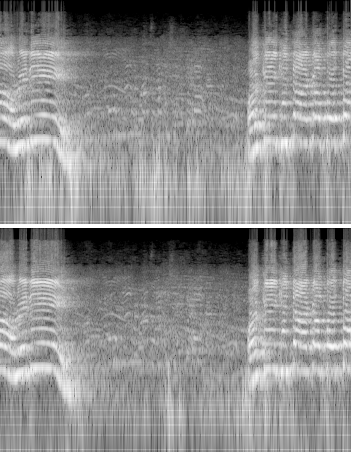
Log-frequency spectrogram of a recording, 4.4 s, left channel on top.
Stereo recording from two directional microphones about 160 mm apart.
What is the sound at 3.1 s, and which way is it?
A woman's voice, 25° right (ahead or behind).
